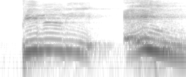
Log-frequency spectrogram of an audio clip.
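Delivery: billi ein stressed: high, loud and slow.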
